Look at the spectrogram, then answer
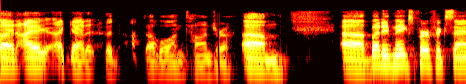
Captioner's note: council laughing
